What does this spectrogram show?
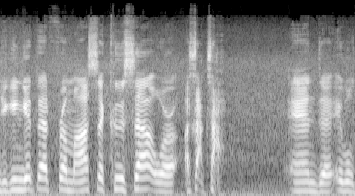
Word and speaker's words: Asakusa: So people say I don't say I say Asakusa. I don't say it like a local.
